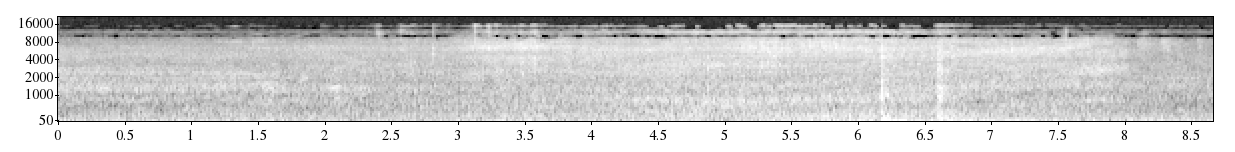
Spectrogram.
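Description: City street traffic noise: a steady low rumble of passing vehicles with a wash of background noise, and two short knocks about six seconds in.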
